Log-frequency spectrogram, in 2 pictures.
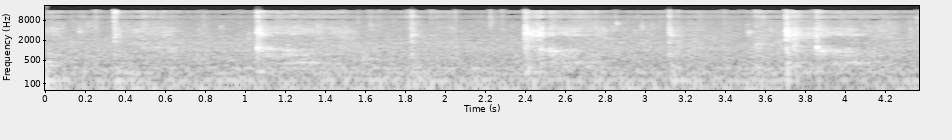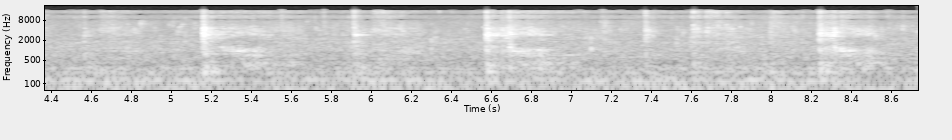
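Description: Sliced garlic frying in a deep pool of oil in a wok, a steady sizzle over the low rumble of the gas burner. A ladle sweeps through the oil and scrapes the wok about every second and a half, each stroke a sharp scrape that sinks in pitch as it fades.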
